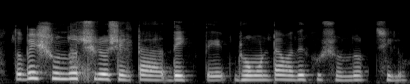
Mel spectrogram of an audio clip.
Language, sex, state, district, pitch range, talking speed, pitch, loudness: Bengali, female, West Bengal, Malda, 205-240 Hz, 145 wpm, 210 Hz, -19 LUFS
